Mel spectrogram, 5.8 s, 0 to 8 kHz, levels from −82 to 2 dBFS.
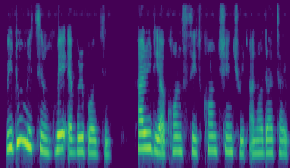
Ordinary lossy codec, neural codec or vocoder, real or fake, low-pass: none; none; real; 7.2 kHz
